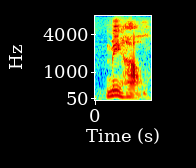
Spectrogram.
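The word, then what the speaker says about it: Michal: By the way, the the C apparently in the youngster's name is silent, so it's Mihal.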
